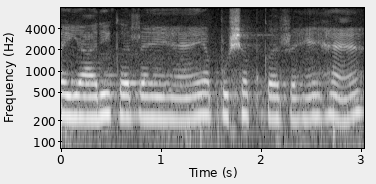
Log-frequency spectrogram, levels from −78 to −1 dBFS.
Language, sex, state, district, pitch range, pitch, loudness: Hindi, female, Haryana, Jhajjar, 220-235 Hz, 225 Hz, -14 LUFS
